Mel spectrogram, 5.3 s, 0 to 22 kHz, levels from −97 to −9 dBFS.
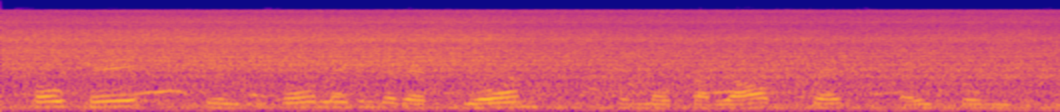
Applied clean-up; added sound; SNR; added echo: none; Fire; -4 dB; none.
